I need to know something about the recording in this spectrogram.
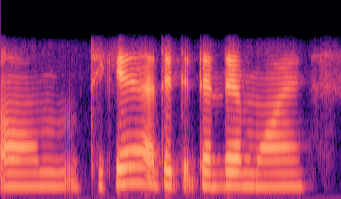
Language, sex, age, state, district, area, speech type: Assamese, female, 45-60, Assam, Dibrugarh, rural, conversation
